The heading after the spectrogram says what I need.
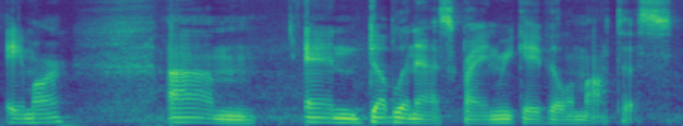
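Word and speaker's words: Eimar: I believe it's pronounced Amar.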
